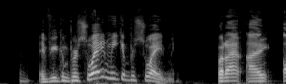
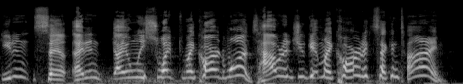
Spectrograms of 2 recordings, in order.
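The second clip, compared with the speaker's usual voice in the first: much higher, exasperated retold complaint; raised, indignant confronting of the salesman; indignant protest. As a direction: replay your outrage at the double charge. Retelling arguing with salesman.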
